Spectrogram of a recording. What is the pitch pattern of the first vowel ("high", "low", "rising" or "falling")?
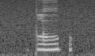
falling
